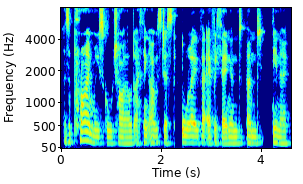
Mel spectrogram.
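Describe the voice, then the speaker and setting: English woman, lowish deep voice, chatting away in an interview, kinda self-deprecating. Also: little pitch movement, fairly quick, mellow. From rural Devon, England. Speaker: interview guest, children's drama commissioning editor. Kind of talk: casual reflective interview chat.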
